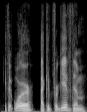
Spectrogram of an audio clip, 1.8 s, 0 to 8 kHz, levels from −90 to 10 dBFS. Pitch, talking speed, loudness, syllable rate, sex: 120 Hz, 240 wpm, -17 LUFS, 6.9 syllables/s, male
